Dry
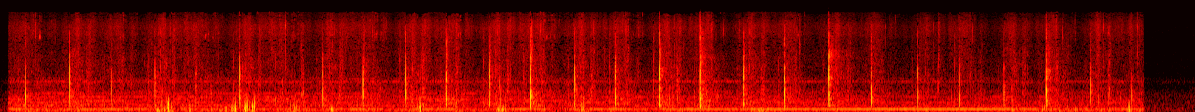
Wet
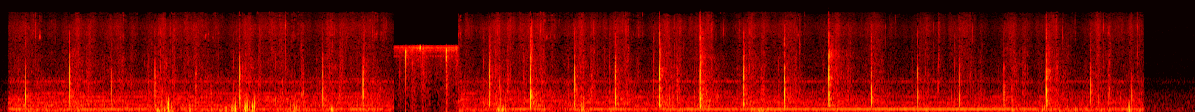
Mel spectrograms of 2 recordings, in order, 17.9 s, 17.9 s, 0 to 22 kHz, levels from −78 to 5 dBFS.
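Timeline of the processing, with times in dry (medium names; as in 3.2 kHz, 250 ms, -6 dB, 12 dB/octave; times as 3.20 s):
5.91–6.88 s: frequency inversion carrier 3.9 kHz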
